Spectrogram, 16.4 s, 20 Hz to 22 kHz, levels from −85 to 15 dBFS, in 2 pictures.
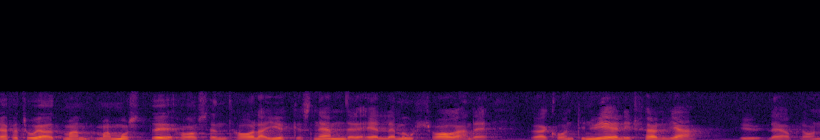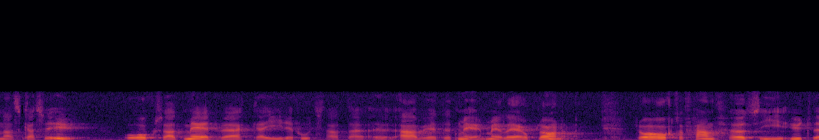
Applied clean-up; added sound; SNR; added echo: none; none; none; none.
